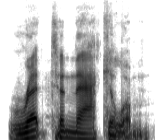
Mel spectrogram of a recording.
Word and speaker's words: retinaculum: It is retinaculum. Retinaculum. It's a torn medial retinaculum, which allows dislocation of the posterior tibialis tendon.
